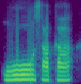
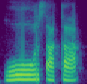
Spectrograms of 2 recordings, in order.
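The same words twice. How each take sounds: Both takes have the same delivery.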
